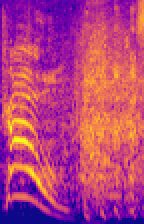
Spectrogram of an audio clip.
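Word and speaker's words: comb: ready is this C or Kum no that's com c MB com pom be poem no PO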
